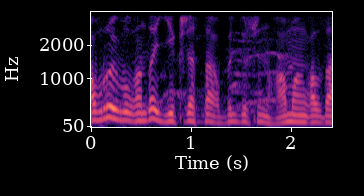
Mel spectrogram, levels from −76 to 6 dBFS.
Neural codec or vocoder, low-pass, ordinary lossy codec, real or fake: none; 3.6 kHz; none; real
